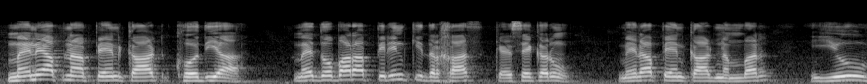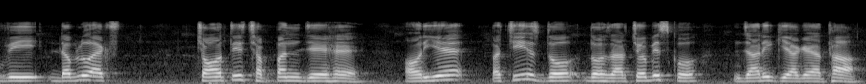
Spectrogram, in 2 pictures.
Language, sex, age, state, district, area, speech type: Urdu, male, 18-30, Bihar, Purnia, rural, read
